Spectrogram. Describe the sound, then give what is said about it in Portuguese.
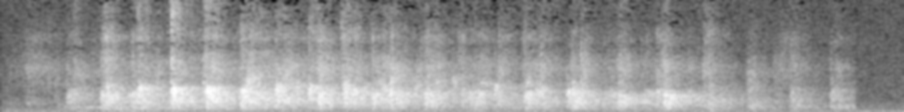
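A church audience applauds Jesus at the end of a sermon, steadily for several seconds, a dense patter of many hands clapping at a fairly even level before tapering slightly at the end. “Os aplaudir Jesus.”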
